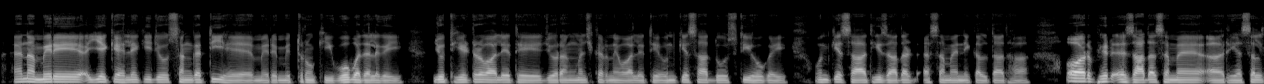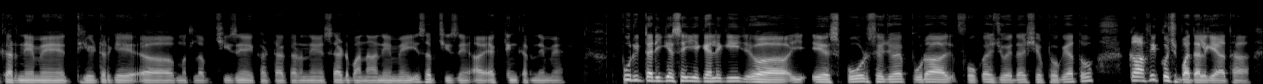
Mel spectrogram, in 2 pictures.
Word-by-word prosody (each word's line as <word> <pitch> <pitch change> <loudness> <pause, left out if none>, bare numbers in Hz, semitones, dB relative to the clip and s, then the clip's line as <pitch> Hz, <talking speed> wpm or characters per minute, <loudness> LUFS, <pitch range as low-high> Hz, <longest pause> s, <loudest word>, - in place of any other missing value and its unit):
है 125 - +1
ना? 130 -1 +4
मेरे 120 +1 +5 0.3
ये 115 +2 +3
कह 110 +1 +2
लें 110 +1 +1
की 115 +1 -2
जो 110 0 0
संगति 110 +2 0
है 95 -2 -1
मेरे 95 +2 -3
मित्रों 95 +2 -2
की 100 - -2
वो 105 +4 +3
बदल 100 -3 +3
गयी, 90 -1 -3 0.3
जो 115 +1 +4
थिएटर 110 +1 0
वाले 105 -2 +3
थे, 100 -1 -1
जो 100 +2 -1
रंगमंच 100 0 -2
करने 95 -2 -4
वाले 95 0 -2
थे 95 - -1
उनके 95 +4 -2
साथ 100 0 -1
दोस्ती 95 +2 -3
हो 95 -2 0
गई। 90 -1 -4 0.3
उनके 110 +2 0
साथ 100 0 +2
ही 110 - 0
ज़्यादा 100 -1 +1 0.2
अ, - - -1
समय 95 -1 -2
निकलता 95 0 -3
था। 90 -1 -8 0.4
और 140 -2 +8
फिर 125 -2 +2
ज़्यादा 110 0 +4
समय 105 -1 +2
अ, 95 0 +1
रिहर्सल 100 +2 -1
करने 95 0 0
में 90 -1 -1
थिएटर 100 0 -4
के 100 -2 0
अ, 90 -1 -2
मतलब 95 -2 -10
चीज़ें 100 0 -5
इकट्ठा 90 -1 -7
करने 90 0 -6
सेट 100 -1 -2
बनाने 85 +1 -4
में 90 0 -3
ये 100 +3 -2
सब 110 -1 -3
चीज़ें 95 -1 -6
अ, 95 - -3
एक्टिंग 100 +1 -5
करने 95 0 -7
में। 90 0 -9 0.6
पूरी 215 -2 +2
तरीके 170 0 +5
से 170 +2 +2
ये 165 -1 +3
कह 150 - +6
लें 150 +1 +1
की 150 +1 +1
ज 125 - -4
अ, 110 -3 +6 0.2
ये 110 -1 +3
स्पोर्ट्स 125 +4 -1
से 130 - +1
जो 120 +1 -1
है 125 - +3
पूरा 115 +1 +1 0.3
फोकस 105 +3 -2
जो 105 - -5
है 105 - 0
इधर 110 +2 -3
शिफ्ट 105 -1 -6
हो 105 - -2
गया 120 +4 0
तो 150 +7 -4 0.4
काफ़ी 185 +4 +4
कुछ 175 -8 +2
बदल 105 -2 +4
गया 95 -2 +2
था। 90 -3 -6
100 Hz, 215 wpm, -22 LUFS, 95-110 Hz, 0.6 s, और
